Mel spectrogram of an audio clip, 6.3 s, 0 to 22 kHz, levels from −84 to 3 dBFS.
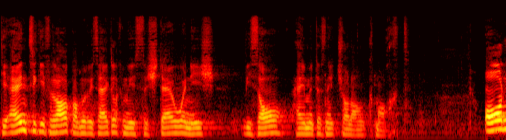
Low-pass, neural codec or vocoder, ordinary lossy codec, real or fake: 14.4 kHz; none; MP3, 96 kbps; real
